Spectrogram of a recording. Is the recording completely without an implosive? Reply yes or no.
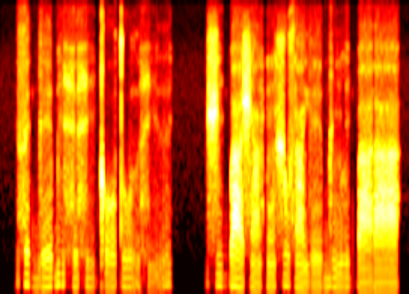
no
